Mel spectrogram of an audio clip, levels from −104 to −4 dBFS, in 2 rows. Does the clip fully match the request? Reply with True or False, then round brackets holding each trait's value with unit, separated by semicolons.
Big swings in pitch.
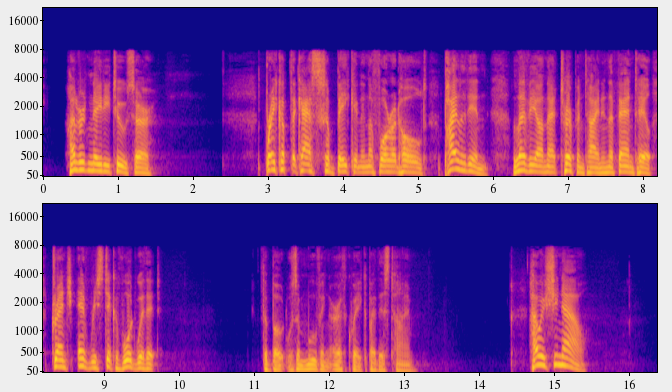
True (5.9 semitones)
